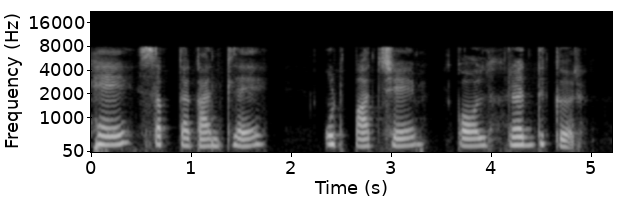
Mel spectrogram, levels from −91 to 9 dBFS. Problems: constant background noise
